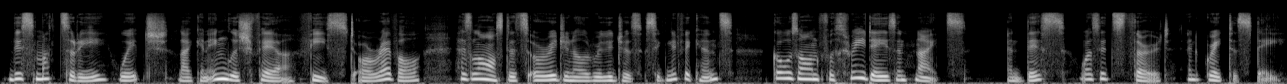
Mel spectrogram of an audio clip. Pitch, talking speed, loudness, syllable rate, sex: 205 Hz, 145 wpm, -17 LUFS, 4.1 syllables/s, female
